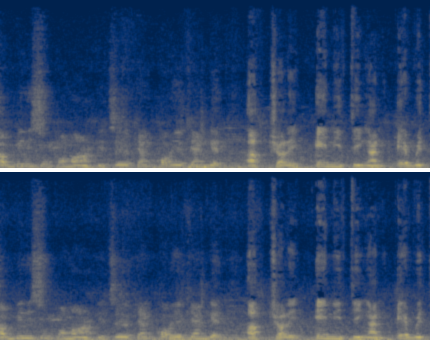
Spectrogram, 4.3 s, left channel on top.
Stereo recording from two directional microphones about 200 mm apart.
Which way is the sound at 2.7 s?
5° left (ahead or behind).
